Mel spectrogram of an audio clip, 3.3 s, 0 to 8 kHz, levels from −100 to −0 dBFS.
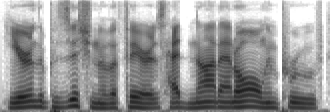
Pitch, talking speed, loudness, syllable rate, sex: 135 Hz, 180 wpm, -17 LUFS, 5.0 syllables/s, male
